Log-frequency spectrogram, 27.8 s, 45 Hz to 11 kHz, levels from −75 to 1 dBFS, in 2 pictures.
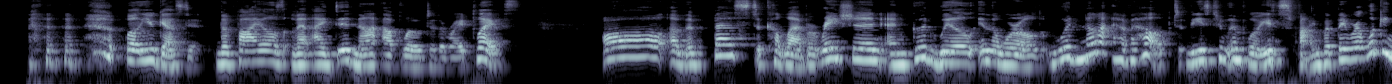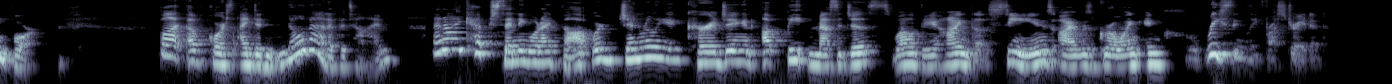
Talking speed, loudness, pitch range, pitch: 155 wpm, -21 LUFS, 160-240 Hz, 195 Hz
